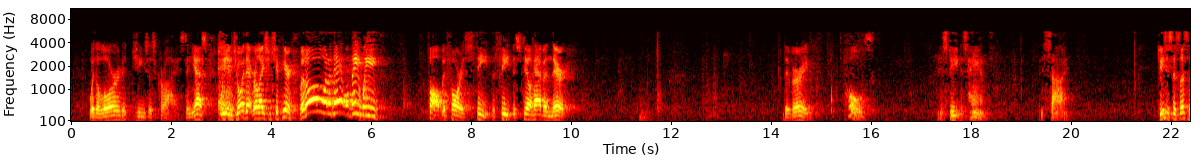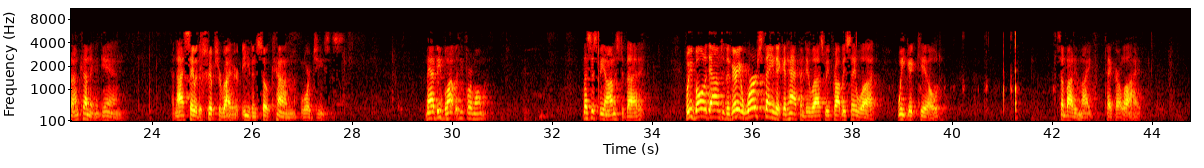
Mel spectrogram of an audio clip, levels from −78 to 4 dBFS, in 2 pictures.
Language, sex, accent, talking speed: English, male, American, 140 wpm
